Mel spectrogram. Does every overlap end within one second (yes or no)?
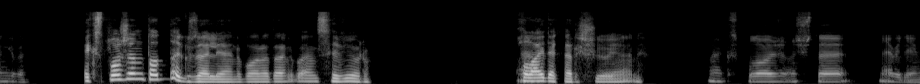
yes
